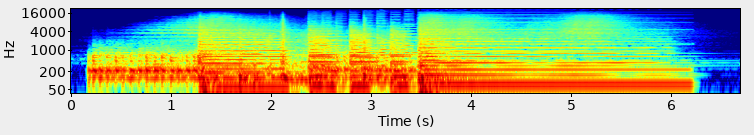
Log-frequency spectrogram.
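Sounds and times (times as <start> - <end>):
victory fanfare: 1.3 - 6.3.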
